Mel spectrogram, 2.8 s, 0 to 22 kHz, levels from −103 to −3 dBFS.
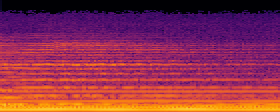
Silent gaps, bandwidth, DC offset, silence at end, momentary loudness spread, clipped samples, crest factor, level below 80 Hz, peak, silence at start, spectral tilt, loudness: none; 6.2 kHz; under 0.1%; 0 s; 3 LU; under 0.1%; 10 dB; -56 dBFS; -8 dBFS; 0 s; -8.5 dB/octave; -20 LUFS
